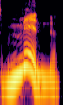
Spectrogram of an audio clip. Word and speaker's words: Min: So there is someone here at this inn whose name rhymes with inn. It is Min is the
